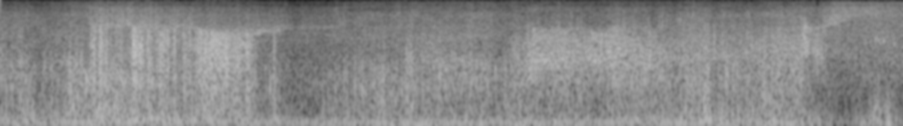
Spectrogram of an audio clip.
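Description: Heavy wind buffeting the microphone of a road bike descending at speed, a loud, dense low rumble that drops off briefly near the end.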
